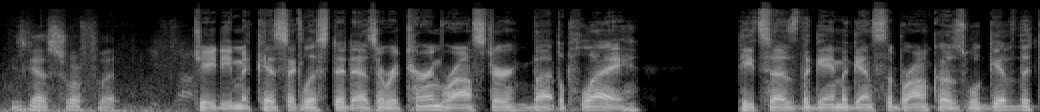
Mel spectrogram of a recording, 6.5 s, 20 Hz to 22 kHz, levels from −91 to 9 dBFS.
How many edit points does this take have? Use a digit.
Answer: 3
